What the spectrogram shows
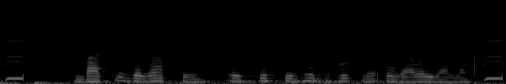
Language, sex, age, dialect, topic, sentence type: Bhojpuri, male, 18-24, Northern, agriculture, statement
